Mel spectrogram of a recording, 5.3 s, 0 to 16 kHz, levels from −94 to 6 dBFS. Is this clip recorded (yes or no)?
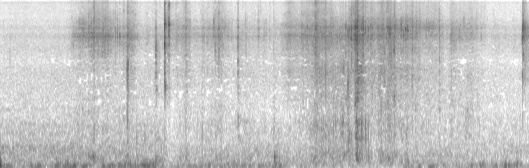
yes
